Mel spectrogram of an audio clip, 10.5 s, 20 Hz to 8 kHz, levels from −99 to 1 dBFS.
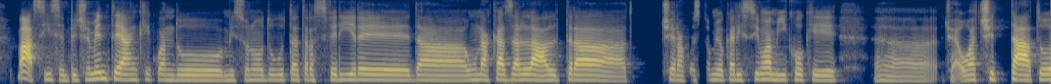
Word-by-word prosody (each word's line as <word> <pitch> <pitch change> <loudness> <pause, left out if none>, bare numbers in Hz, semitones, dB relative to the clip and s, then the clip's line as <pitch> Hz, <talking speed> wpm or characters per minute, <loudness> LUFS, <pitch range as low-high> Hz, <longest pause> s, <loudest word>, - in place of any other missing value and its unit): Mah - - +10
sì, 200 - -4
semplicemente 195 +5 -2
anche 190 +1 +2
quando 180 -2 -2
mi 170 +1 -8
sono 180 +2 -6
dovuta 180 0 -6
trasferire 185 -1 -1
da 175 -1 0
una 185 0 -1
casa 185 0 +1
all'altra 175 -3 +3 0.3
c'era 180 -3 -5
questo 180 +2 -14
mio 185 -1 -4
carissimo 185 +3 -3
amico 185 -1 -1
che, 170 -2 -4 0.3
uhm 160 -2 -9 0.3
cioè - - -7
ho 170 - -1
accettato 190 -1 +4
180 Hz, 130 wpm, -23 LUFS, 175-190 Hz, 0.3 s, Mah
